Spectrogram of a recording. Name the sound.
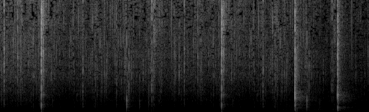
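eggs frying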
